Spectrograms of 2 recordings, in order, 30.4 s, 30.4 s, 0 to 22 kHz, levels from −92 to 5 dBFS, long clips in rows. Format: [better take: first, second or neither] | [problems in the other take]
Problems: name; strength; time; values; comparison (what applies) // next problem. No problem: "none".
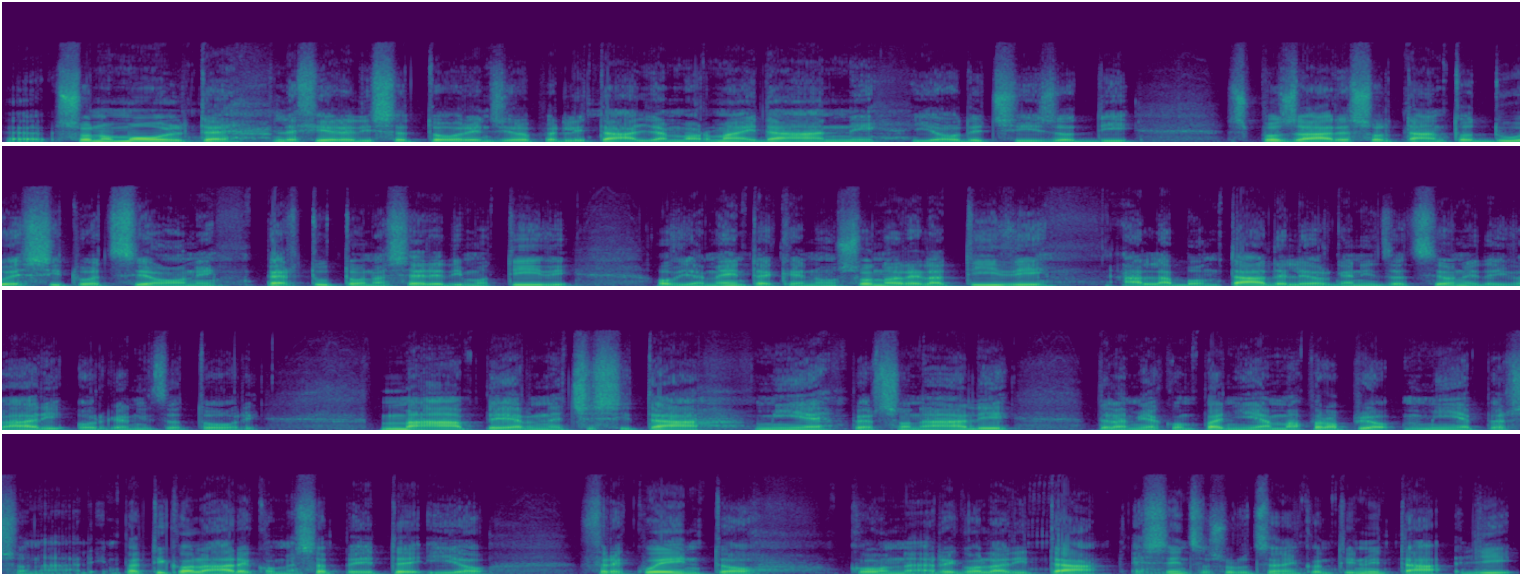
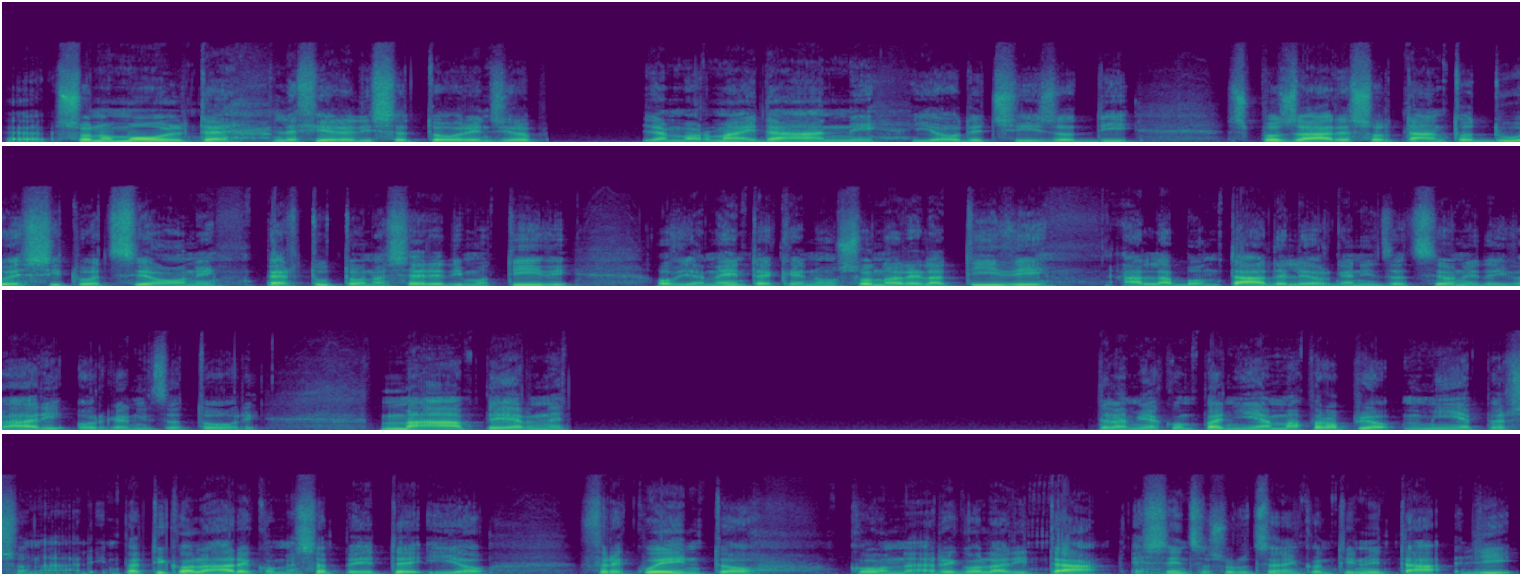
first | audio cutting out; at 2.5 s and at 18 s for 2.5 s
